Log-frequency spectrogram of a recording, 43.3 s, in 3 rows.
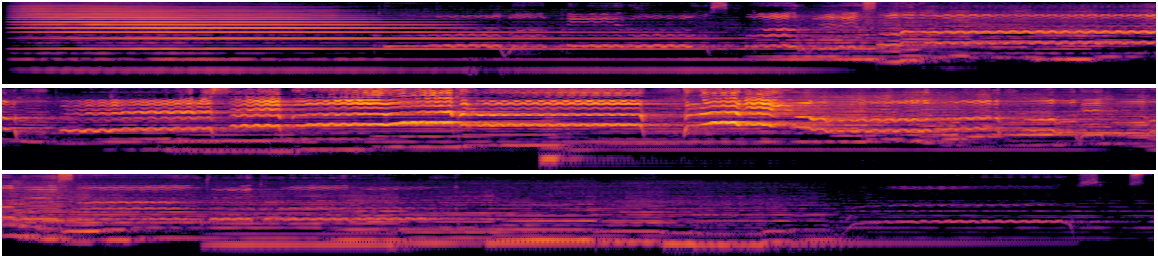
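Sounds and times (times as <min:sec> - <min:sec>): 
requiem music: 0:00.1 - 0:43.2.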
